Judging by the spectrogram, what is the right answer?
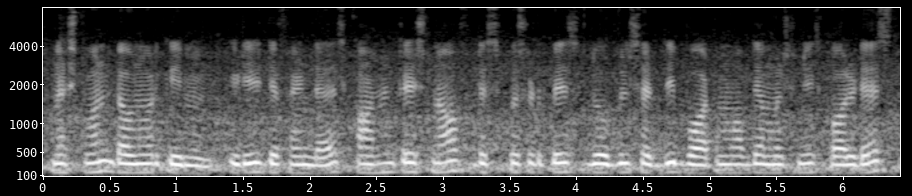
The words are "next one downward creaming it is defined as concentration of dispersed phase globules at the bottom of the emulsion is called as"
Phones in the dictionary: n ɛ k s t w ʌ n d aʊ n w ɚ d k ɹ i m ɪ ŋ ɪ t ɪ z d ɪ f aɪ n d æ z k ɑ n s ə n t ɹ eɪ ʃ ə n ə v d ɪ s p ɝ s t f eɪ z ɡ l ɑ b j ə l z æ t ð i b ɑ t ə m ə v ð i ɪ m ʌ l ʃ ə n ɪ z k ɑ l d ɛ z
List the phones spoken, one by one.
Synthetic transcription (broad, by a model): n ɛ k s t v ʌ n d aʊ n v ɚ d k ɛ m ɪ ŋ ɪ t ɪ z d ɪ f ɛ n d æ z k ɑ n s ə n t ɹ eɪ ʃ ə n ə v d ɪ s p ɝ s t p eɪ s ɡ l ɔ b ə l s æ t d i b ɑ t ə m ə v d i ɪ m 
